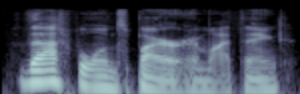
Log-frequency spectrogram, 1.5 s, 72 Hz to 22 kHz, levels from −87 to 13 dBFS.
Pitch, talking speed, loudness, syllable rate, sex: 105 Hz, 240 wpm, -18 LUFS, 6.0 syllables/s, male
